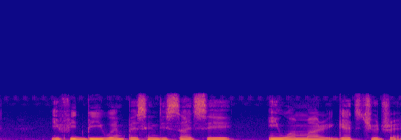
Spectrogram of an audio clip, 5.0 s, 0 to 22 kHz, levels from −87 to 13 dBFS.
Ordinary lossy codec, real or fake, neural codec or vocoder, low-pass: none; real; none; 7.2 kHz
